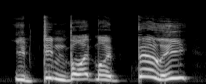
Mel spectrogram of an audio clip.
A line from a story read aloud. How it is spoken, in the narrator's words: moaned Red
